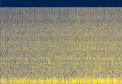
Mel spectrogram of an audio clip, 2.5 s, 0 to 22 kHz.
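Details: Small-block Chevy V8 with an Edelbrock carburetor, idling after ignition timing is reset to 8 degrees by rotating the distributor. Strong, even, low burble at a steady idle with no misses, ticks or knocks. Normal idle.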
